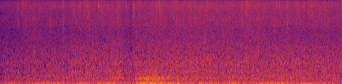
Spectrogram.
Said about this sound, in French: Ce ne sont pas les gaz lacrymogènes que vous entendez, c'est la pluie sur Nantes.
